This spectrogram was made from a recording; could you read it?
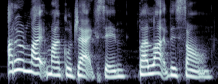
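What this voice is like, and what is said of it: Put-on British accent, sounds Australian. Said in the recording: “That was my British accent. Sorry. ... I think it sounds more Australian”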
